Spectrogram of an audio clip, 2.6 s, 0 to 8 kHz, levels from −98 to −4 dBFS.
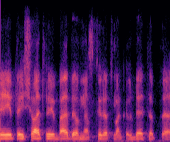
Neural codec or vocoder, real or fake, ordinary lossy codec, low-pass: codec, 24 kHz, 3 kbps, HILCodec; fake; Opus, 32 kbps; 7.2 kHz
